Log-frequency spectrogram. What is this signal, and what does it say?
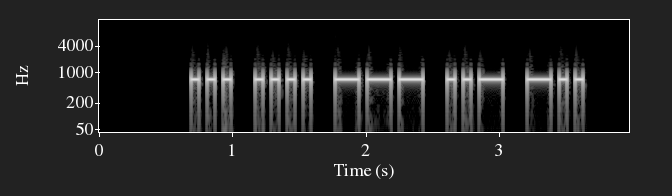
Morse code, heard as a keyed tone, about 21 wpm, 700 Hz. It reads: SHOUD
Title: Sentences from Top 1000 Words - Review Part 4 - New Word Drill - 20wpm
